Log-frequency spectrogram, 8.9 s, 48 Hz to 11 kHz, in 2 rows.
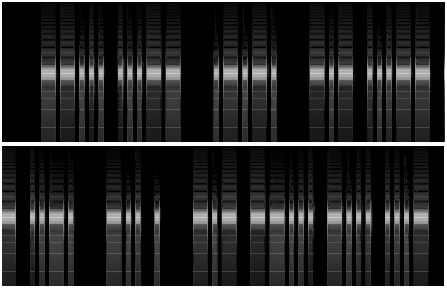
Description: Morse code, heard as a keyed tone, about 25 wpm, 700 Hz. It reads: 73 <AR> K3TF DE K7BV
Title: Practice QSO - Exchange 4 - Ending - 25wpm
